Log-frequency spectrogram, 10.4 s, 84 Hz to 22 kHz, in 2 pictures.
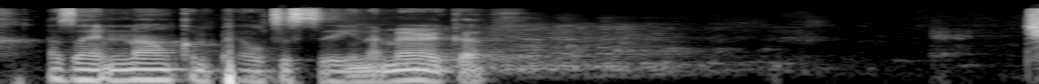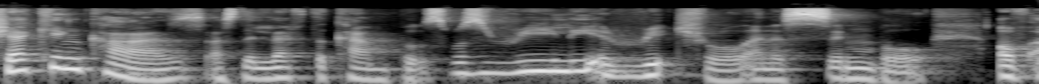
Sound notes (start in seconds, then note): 2.1 participants laughing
